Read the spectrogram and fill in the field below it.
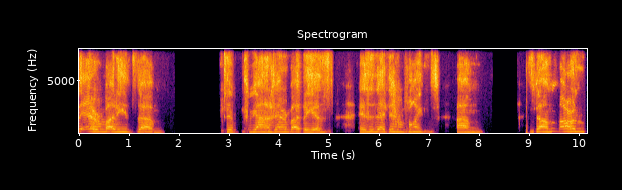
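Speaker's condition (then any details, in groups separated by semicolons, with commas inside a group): Neurofibromatosis type 2; large tumor on brain stem, days before third brain surgery, balance shot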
